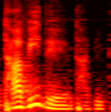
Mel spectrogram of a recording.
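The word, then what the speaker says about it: דָּוִד: 모음은 나중에 생각이 자음인데 저걸 읽으면 다비드예요 드 알파벳 영어로는 네이비시죠 앞에 있는 저 맨 앞에 있는 글자가 D 그리고 밑에 달렛 그리고 마브 날렛인데 저게 다비드 이런 이렇게 읽거든요 이게 우리 한국말로 편하게 발음하기 위해서 그냥 다윗 이렇게 된 거예요 한번 넘겨 보실래요 근데이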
